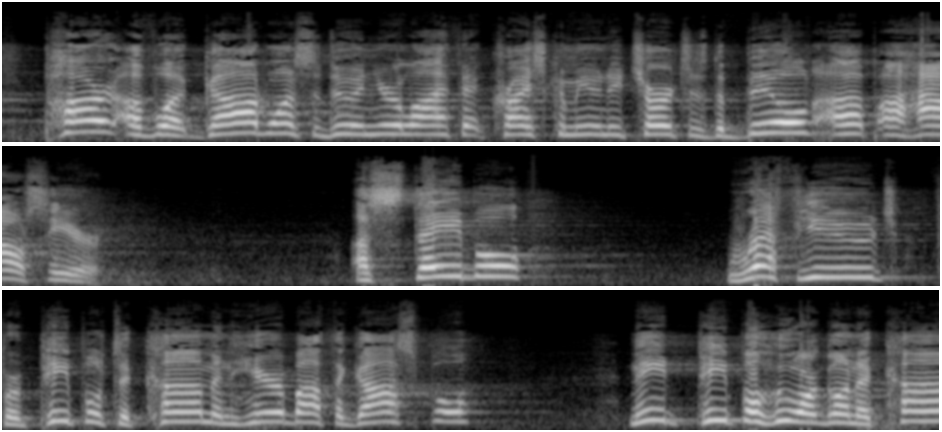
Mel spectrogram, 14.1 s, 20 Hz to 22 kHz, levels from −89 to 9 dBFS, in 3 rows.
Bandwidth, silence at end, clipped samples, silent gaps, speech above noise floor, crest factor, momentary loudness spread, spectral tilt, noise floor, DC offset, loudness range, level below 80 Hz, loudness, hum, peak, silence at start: 13 kHz; 0 s; under 0.1%; none; 47 dB; 16 dB; 12 LU; -3.5 dB/octave; -61 dBFS; under 0.1%; 3 LU; -58 dBFS; -15 LUFS; none; 0 dBFS; 0.2 s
